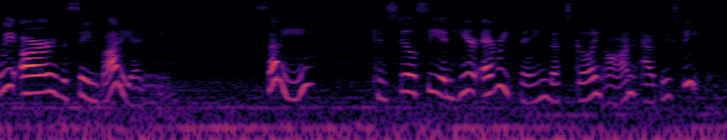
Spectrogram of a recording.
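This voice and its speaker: Putting on a character voice, a woman speaks at a moderate pace in a high pitch, with long, frequent pauses and clear background noise. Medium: game stream. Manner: playful, teasing.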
